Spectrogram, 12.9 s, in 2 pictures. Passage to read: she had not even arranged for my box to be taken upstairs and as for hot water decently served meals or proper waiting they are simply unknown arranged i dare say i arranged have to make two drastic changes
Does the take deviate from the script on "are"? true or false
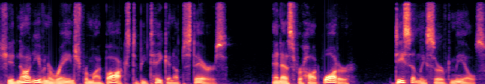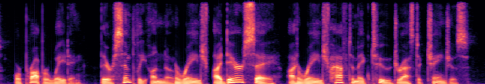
false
